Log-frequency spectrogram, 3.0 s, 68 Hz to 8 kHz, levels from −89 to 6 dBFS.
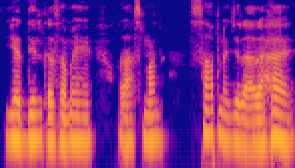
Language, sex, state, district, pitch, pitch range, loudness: Hindi, male, Uttar Pradesh, Lucknow, 150 Hz, 145-155 Hz, -19 LUFS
